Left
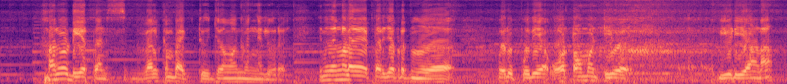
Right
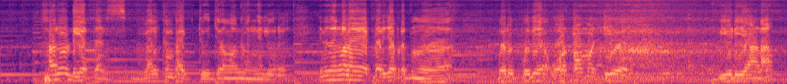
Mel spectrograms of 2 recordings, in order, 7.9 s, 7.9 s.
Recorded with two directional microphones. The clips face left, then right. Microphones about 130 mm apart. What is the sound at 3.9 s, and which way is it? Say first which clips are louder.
Speech: left 4 dB; 45° left (ahead or behind).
